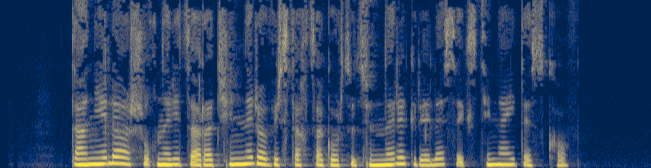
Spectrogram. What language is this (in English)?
Armenian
